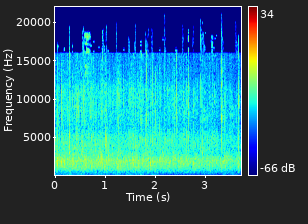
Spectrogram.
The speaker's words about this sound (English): it is still worth a round of applause. It was quite a tough quiz.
